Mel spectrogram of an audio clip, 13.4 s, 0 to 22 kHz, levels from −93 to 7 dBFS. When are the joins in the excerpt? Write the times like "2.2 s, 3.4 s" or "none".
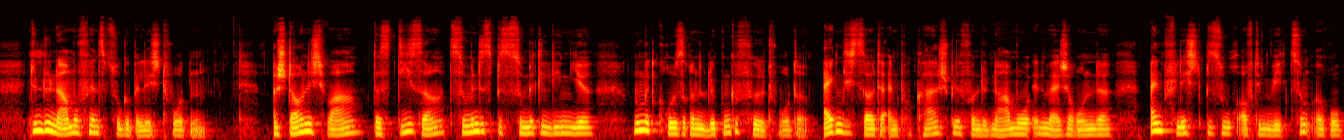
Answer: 1.1 s, 8.2 s, 10.3 s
